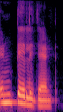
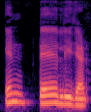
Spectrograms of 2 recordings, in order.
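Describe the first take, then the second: First: Said in the usual way. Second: इंटेलिजेंट said slowly, leaning on the opening इं sound; teacher sounding out इंटेलिजेंट slowly; slow, careful pronunciation. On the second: Shown as a demonstration. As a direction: draw out इंटेलिजेंट so the vowel at the start is clearly heard. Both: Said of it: "अब ई की ध्वनि आ रही है".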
